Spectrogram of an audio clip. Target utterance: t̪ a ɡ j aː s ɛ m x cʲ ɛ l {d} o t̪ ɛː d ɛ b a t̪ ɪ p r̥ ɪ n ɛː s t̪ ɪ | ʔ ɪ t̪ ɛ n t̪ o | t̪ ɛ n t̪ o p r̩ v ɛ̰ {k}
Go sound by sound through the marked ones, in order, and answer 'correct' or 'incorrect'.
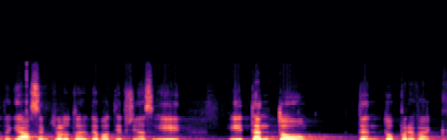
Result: correct, correct

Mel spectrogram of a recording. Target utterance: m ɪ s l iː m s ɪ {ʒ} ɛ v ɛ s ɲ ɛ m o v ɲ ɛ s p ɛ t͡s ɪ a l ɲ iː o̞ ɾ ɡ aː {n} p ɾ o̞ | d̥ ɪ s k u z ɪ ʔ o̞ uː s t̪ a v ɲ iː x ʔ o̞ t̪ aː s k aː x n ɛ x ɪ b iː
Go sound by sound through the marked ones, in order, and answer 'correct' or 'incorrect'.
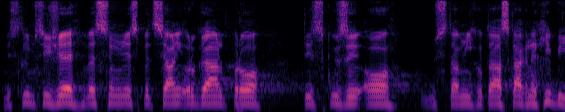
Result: correct, correct

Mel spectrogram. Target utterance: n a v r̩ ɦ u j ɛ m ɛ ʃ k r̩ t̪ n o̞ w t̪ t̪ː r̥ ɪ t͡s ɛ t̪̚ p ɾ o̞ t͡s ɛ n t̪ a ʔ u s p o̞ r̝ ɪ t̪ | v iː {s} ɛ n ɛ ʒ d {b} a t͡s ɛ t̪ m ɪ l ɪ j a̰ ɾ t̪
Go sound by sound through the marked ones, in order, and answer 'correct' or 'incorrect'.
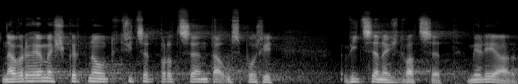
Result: incorrect: t͡s, incorrect: v

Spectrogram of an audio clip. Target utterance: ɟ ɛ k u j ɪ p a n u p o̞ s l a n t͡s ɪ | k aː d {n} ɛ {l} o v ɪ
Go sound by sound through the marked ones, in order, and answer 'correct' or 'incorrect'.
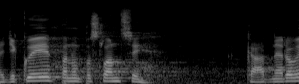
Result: correct, incorrect: ɾ

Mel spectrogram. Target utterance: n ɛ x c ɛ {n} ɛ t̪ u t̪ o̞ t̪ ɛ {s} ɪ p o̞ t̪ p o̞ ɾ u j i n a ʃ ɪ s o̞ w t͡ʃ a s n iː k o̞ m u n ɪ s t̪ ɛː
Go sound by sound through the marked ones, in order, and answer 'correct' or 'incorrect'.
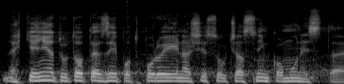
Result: incorrect: ɲ, incorrect: z

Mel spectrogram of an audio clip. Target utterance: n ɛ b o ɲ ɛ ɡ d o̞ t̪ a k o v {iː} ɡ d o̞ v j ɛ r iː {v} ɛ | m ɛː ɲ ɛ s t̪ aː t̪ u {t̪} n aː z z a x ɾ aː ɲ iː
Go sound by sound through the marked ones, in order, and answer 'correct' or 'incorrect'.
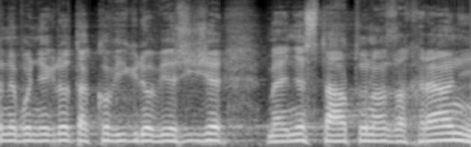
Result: correct, incorrect: ʒ, incorrect: none

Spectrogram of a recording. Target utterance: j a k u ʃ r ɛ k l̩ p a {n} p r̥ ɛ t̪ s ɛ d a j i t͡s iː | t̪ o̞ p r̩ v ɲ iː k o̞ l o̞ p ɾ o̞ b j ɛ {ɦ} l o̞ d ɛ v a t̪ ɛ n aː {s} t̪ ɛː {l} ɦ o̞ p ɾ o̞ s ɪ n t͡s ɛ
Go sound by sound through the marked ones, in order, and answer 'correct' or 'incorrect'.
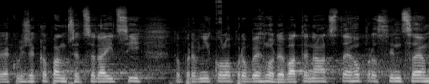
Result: correct, correct, incorrect: t͡s, incorrect: none

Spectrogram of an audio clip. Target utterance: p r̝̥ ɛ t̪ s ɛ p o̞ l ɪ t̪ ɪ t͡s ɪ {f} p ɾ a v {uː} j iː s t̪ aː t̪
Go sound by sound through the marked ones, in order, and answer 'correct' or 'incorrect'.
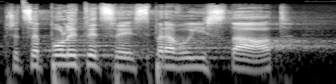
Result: incorrect: s, incorrect: u

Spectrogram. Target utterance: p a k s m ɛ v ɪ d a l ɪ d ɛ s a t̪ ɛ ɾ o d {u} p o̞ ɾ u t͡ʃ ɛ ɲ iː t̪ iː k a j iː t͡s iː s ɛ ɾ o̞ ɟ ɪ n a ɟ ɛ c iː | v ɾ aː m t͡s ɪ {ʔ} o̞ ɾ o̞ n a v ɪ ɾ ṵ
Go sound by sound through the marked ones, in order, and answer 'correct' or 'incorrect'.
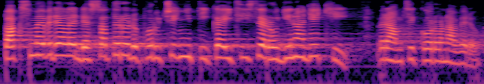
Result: incorrect: o, incorrect: k

